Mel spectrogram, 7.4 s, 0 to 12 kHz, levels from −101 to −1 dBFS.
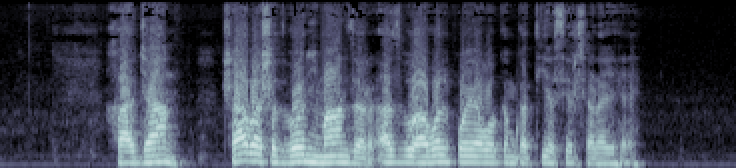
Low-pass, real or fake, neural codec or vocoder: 10.8 kHz; real; none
